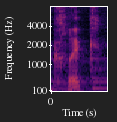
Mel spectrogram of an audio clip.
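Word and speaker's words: Clique: It works really well with Click, spelled with a Q, Q-U-E.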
